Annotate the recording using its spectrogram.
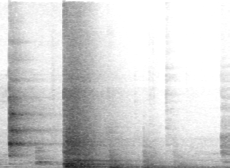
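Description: Drum kit played: a lighter hit at the start, then about half a second later a louder bass drum and crash cymbal struck together, the cymbal ringing on.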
